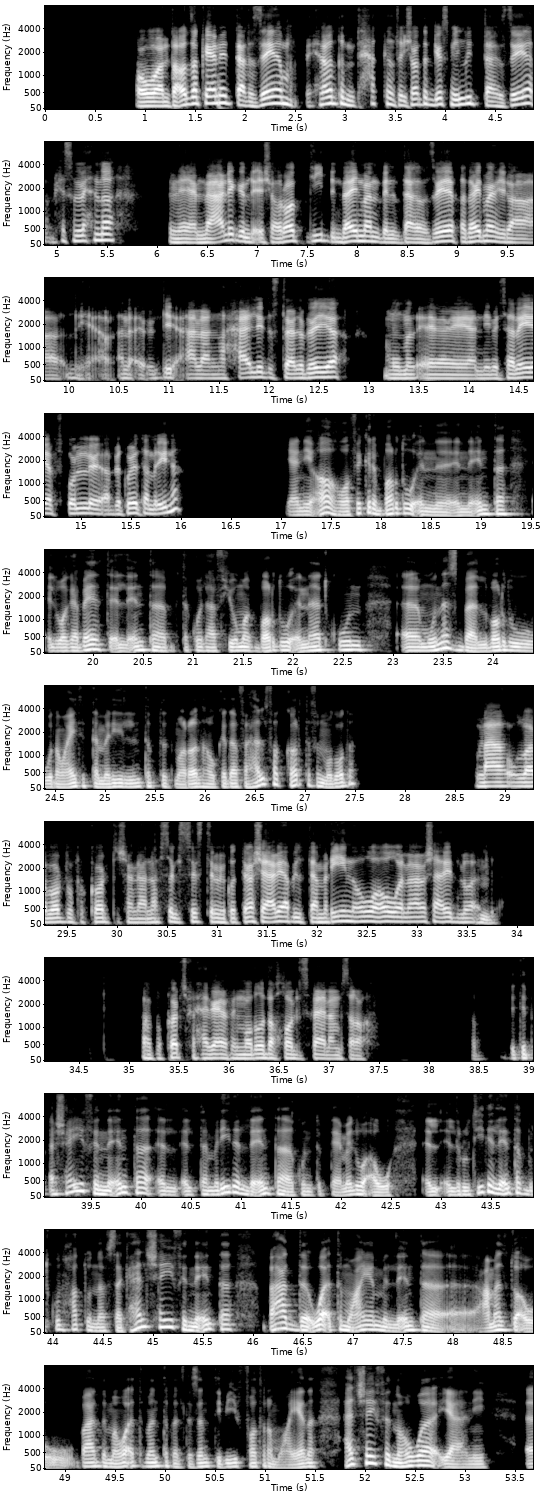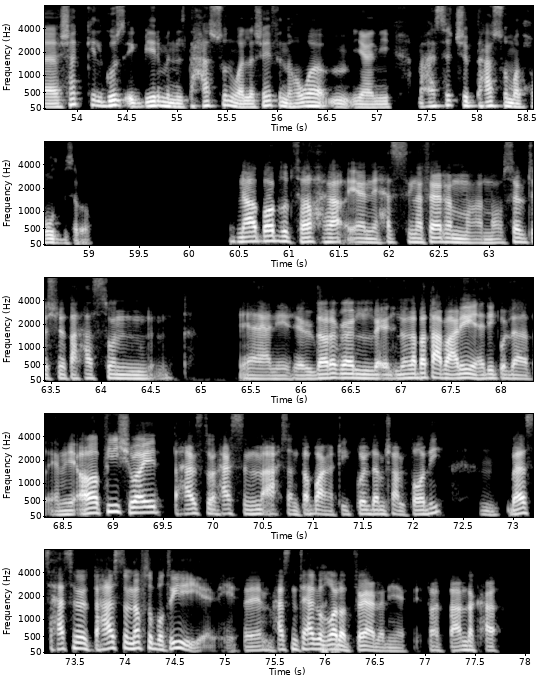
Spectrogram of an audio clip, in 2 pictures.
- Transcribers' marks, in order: in English: "السيستم"; tapping; in English: "الروتين"; other background noise; unintelligible speech
- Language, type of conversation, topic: Arabic, advice, ازاي أتعلم أسمع إشارات جسمي وأظبط مستوى نشاطي اليومي؟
